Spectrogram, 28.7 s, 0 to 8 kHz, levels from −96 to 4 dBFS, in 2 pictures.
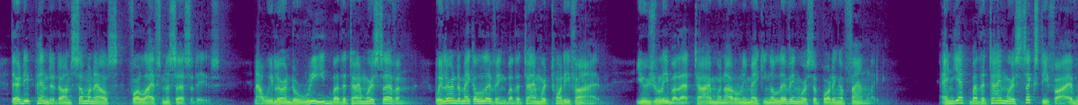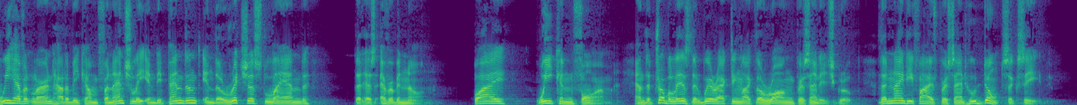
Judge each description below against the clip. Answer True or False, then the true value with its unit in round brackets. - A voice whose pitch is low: True (130 Hz)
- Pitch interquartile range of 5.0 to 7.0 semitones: True (5.6 semitones)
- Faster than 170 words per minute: True (180 wpm)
